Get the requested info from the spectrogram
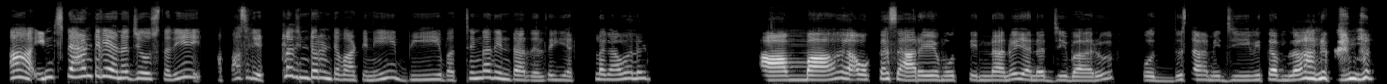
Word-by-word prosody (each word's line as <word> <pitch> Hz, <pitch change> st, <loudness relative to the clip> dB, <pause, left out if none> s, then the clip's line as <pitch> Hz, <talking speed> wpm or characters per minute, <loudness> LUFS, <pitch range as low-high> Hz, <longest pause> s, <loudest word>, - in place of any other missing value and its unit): ఆ! -, -, +8 dB, 0.2 s
ఇన్స్‌టాంట్‌గా 365 Hz, +4 st, +1 dB
ఎనర్జీ 295 Hz, -3 st, -1 dB
ఒస్తది. 250 Hz, +2 st, -5 dB, 0.4 s
అబ్బా! -, -, -16 dB
అసలెట్లా 295 Hz, -, -4 dB
తింటారంటే 300 Hz, -5 st, -1 dB
వాటిని, 210 Hz, +2 st, -6 dB, 0.3 s
బీభత్సంగా 225 Hz, +7 st, -5 dB
తింటారు 225 Hz, -6 st, -2 dB
తెలుసా? 185 Hz, +4 st, -8 dB, 0.2 s
ఎట్లా 235 Hz, +6 st, -8 dB
కావాలం 275 Hz, +5 st, -3 dB, 1.3 s
అమ్మా! 210 Hz, +1 st, +7 dB, 0.5 s
ఒక్కసారేమో 205 Hz, -5 st, 0 dB, 0.2 s
తిన్నాను 200 Hz, 0 st, -4 dB, 0.2 s
ఎనర్జీ 195 Hz, -1 st, -5 dB
బారు, 180 Hz, +3 st, -3 dB, 0.4 s
వద్దు 160 Hz, +1 st, -8 dB
సామి 210 Hz, -4 st, -5 dB
జీవితంలో 205 Hz, +2 st, -1 dB
అనుకున్నాను. 270 Hz, +1 st, +4 dB
220 Hz, 95 wpm, -19 LUFS, 200-275 Hz, 1.3 s, ఆ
